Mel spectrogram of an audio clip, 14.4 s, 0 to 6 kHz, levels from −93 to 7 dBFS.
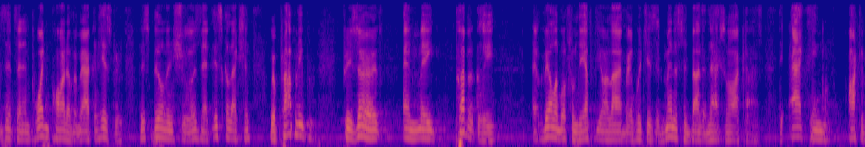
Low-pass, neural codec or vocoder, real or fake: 5.4 kHz; codec, 44.1 kHz, 3.4 kbps, Pupu-Codec; fake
